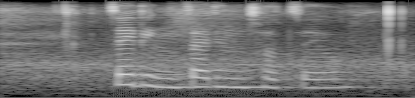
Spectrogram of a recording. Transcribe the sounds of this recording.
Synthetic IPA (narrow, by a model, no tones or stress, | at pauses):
t͡sediŋ̩t͡sadin̩t͡sʰɔt͡sɛːɔ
